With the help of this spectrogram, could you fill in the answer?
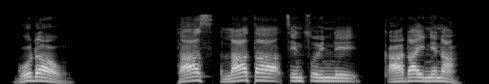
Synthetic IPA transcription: ɡɔd̪aːw | t̪aːslaːt̪aːt͡sʼɪnt͡sʼːɔjnːɛ | kʼaːd̪ɐjnɛnɐ

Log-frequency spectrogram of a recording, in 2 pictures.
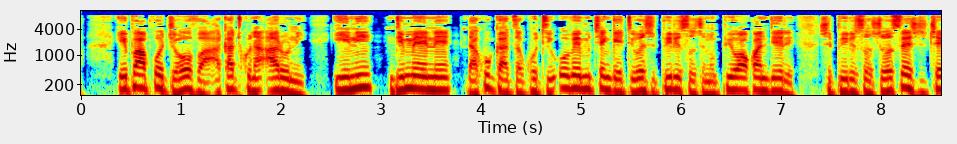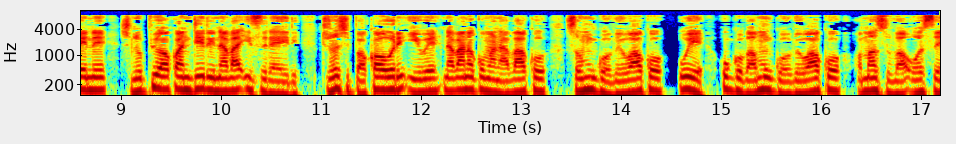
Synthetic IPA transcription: ipapo̞d͡ʒe̞ɦo̞vʱaakat̬i̥kunaʔaɾoːniː | nindime̞ne̞ndakuɡʱad͡zak̬utiʔuʋe̞mut͡ʃe̞ŋɡe̞tiwe̞ʐipiɾisoʐino̞piwakwandiːɾi | ʐ̥ipiɾiso̞ʐo̞se̞ʐit͡ʂe̞ne̞ʐ̥ino̞piwakwandiɾinaʋaisrae̞ːɾindino̞ʐipakwauɾiʔiwe̞naʋanak̬o̞manaʋako̞ | so̞muɡʱo̞ʋe̞waːko̞uje̞uɡʱo̞ʋamuɡʱo̞ʋe̞wako̞wamazuʋao̞ːse̞

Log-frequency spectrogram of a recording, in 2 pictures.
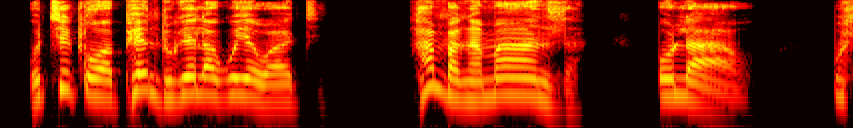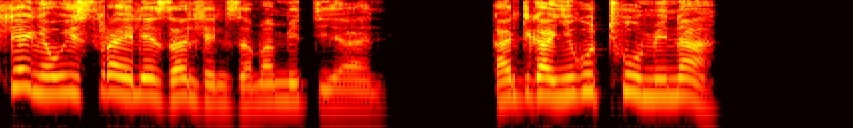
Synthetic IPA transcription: utʰiǁɔwapʰendʱuɣɛlaɣujɛwaːtʰi̥ | hambʱaŋamand͡ɮʱa | ɔlaːwɔ | uɬɛɲɛuisrajeliɛzand͡ɮʱenizamamid̥ʱijaːni | ɣantʼiɣaɲiɣutʰumina

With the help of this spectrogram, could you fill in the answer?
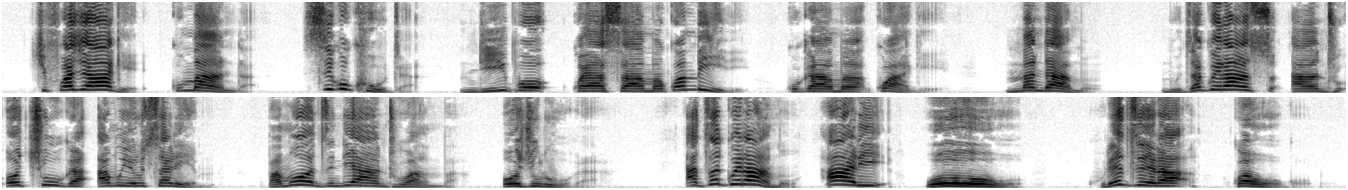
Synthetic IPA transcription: t͡ʃifuwat͡ʃak̬ɛ | kumanda | sikukʰuta̰ | ndipɔkwajasamakwambiɾi | kuk̬amakwaːkɛ | m̩mandaːmɔ | mud͡zaɡwɛɾansɔantʰuʔɔt͡ʃʰukaamujɛɾusalɛ̰mu | pamɔd͡zindiantʰuamba̰ | ɔt͡ʃuluːka | ad͡zaɡwɛɾamɔ | ali | wɔwɔːwɔ | kuɾɛd͡zɛɾa | kwawɔːkɔ

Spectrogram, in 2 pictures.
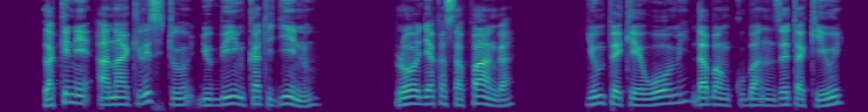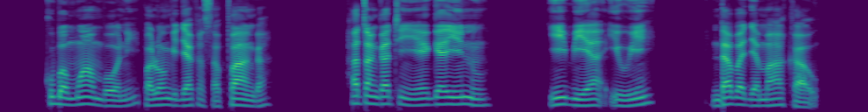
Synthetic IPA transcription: lakiniʔa̰nakilisi̥tuɟubiːŋ̩katiɟinu | lɔːɟakasapaŋɡa | ɟum̩pɛkɛwɔmindabaŋ̩kubaɲzɛtakiwi | kubamwambɔnipalɔŋɡiɟakasapaŋɡa | hataŋɡatiɲ̩hɛɡajinu | jibijaʔḭwi | ndabaɟamahaka̰ṵ

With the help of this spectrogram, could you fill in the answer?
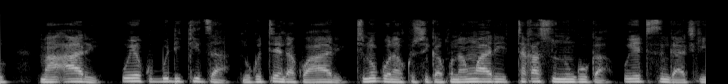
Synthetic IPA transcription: maːɾi | uje̞kuɓuɗikid͡zano̞k̬ute̞ndakwaːɾitino̞ɡʱo̞nakuʂikakunamwaɾitakasunuŋɡuːkauje̞ti̥siŋɡaːt͡ʃki

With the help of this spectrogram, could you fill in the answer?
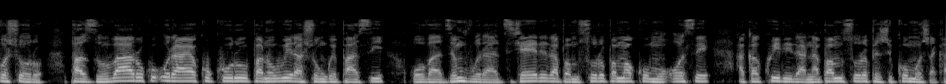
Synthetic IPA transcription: ʃoopazuʋaɾo̞kuːɾajakukʰuɾupano̞wiɾaʃo̞ŋɡwe̞paːsi | ɦoʋad͡ze̞ɱvuɾad͡zit͡ʃae̞ɾe̞ɾap̬amuso̞ɾo̞pamako̞mo̞ʔose̞ | akakwiɾiranapamuso̞ɾo̞pe̞ʐiko̞mo̞ʐaka

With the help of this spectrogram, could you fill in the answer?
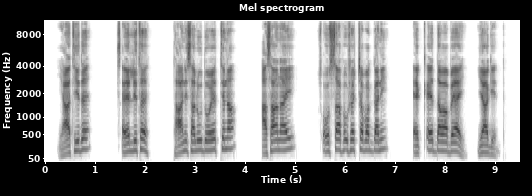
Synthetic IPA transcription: ja̰ːt̪iːd̪ɛ | t͡sʼe̞ːlːɪt̪ɛ | t̪a̰ːnɪsɐluːd̪o̞ːjɛt̪ːɪnɐ | ɐsaːnɐj | t͡sʼo̞ːsːaːfɛʊʃɛt͡ʃːɐbɐɡːɐnɪ | ɛkʼːe̞ːd̪ːɐwaːbɛʔɐj | jaːɡe̞̰ːd̪ːɐ̥

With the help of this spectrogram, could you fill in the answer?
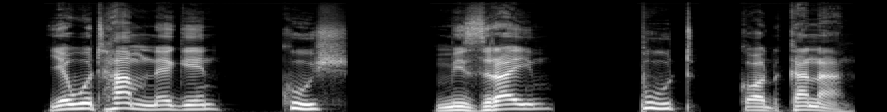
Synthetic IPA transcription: jawutɦamnɛɡɪn | kuʃ | mizɾaim | put | kɔdkana̰n

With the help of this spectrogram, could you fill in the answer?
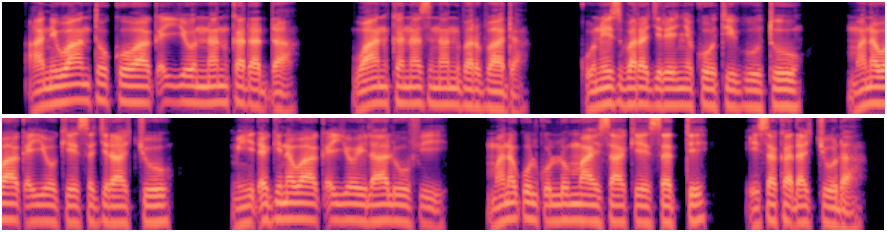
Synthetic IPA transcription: ʔɐ̰nɪwaːnt̪ɔkːɔwaːkʼɐjːo̞ːnːɐŋkɐᶑɐᶑɐ | wʔaːŋkɐnɐs̬nɐnbɐɾbaːd̪ɐ | kʊnɪs̬bɐɾɐd͡ʒɪɾe̞ːɲːɐko̞ːt̪iːɡuːt̪uː | mɐnɐwaːkʼɐjːo̞ːke̞ːsːɐd͡ʒɪɾaːt͡ʃːuː | miːᶑɐɡɪnɐwaːkʼɐjːo̞ːɪlaːluːfɪ | mɐnɐkʼʊlkʼʊlːʊmːaːɪsaːke̞ːsːɐt̪ːɪ | ʔɪsɐkɐᶑɐt͡ʃːuːᶑɐ̰

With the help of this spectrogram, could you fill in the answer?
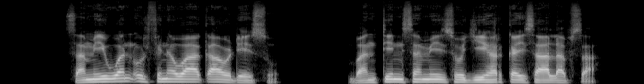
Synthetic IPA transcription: sɐmiːwːɐnʊlfɪnɐwaːkʼaːɔd̪e̞ːsːʊ̥ | bɐnt̪iːnsɐmiːshɔd͡ʒiːhɐɾkɐɪsaːlɐbsɐ̰

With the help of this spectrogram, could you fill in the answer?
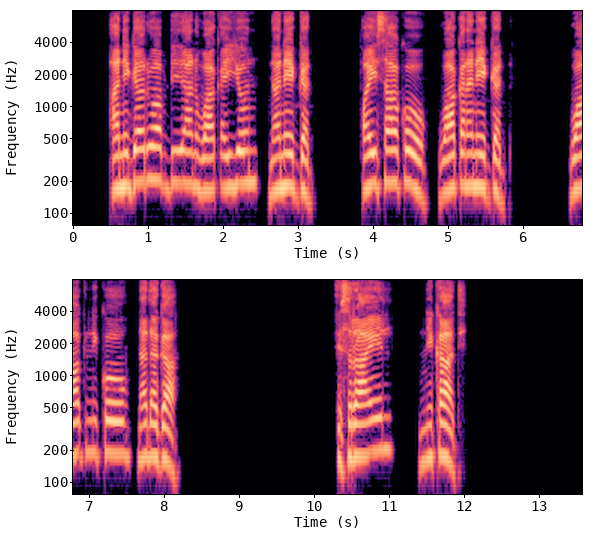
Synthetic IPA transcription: ʔɐnɪɡɐɾuːɐbd̪ɪːᶑaːnwaːkʼɐjːo̞ːnːɐne̞ːɡːɐᶑɐ̥ | fɐjsaːkoːwaːkʼɐnɐneːɡːɐᶑɐ̥ | waːkʼnɪkoːnɐᶑɐɡaː | ʔɪsɾaːʔel | nɪkaːt̪ɪ̥

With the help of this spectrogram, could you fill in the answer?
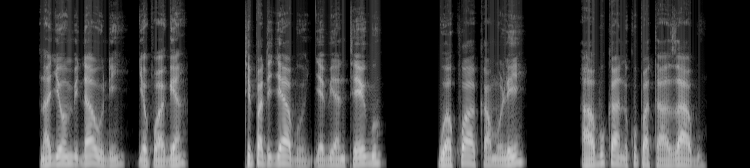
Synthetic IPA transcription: naɟɔmbidaudiɟapwaɡa | tipatiɟabuɟabian̩tɛɡu | ɡwakwakamuli | aːbukanukupataːzabu

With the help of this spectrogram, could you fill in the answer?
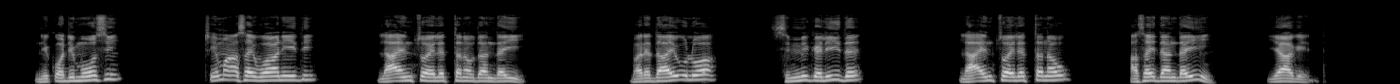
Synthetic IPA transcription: nɪkʼɔd̪ɪmo̞ːs̬ɪ | t͡ʃʼɪmɐːs̬ɐjwaːniːd̪ɪ | laːʔɛnt͡sːʊwajɛlɛt̪ːɐnɐwd̪ɐnd̪ɐjiː | bɐɾɛd̪aːjɪʊlʊwaː | sɪmːɪɡɛliːd̪ɛ | laːʔɛnt͡sːʊwajɪlɛt̪ːɐnɐw | ɐsɐjd̪ɐnd̪ɐjiː | jaːɡe̞̰ːd̪ːɐ̥

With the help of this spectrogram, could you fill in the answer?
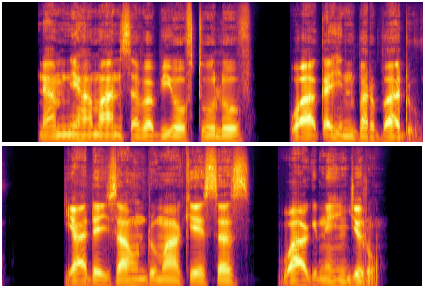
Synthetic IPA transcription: nɐmnɪhɐmaːnsɐβɐbiːɔft̪uːluːf | wʔaːkʼɐhɪnbɐɾbaːd̪ʊ̥ | jaːd̪ɐɪsaːhʊnd̪ʊmaːke̞ːsːɐs | waːkʼnɛhɪnd͡ʒɪɾʊ̰

